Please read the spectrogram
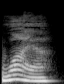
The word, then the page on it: wire: British English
